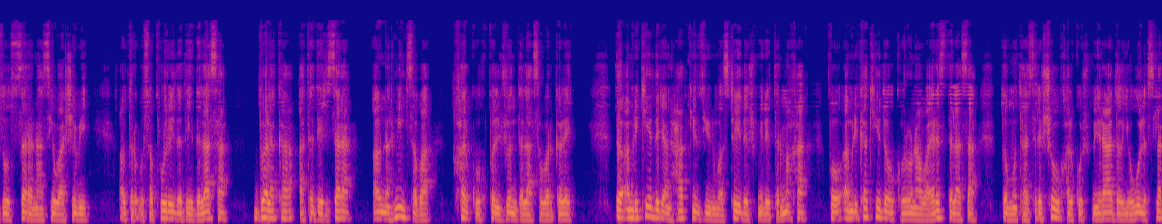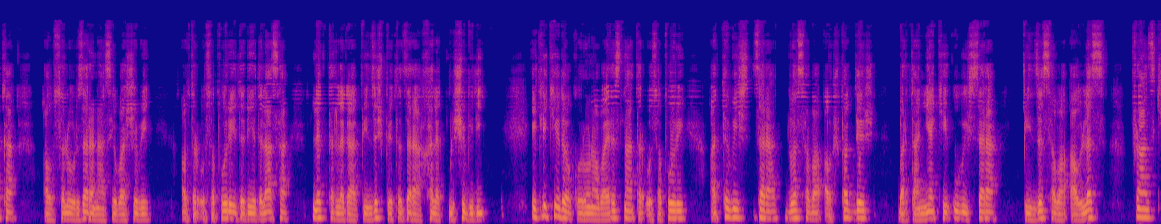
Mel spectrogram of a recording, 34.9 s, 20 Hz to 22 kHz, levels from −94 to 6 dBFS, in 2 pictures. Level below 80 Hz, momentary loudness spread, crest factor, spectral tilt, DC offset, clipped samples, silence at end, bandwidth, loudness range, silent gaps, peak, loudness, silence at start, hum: -66 dBFS; 7 LU; 16 dB; -5.5 dB/octave; under 0.1%; under 0.1%; 0 s; 15.5 kHz; 1 LU; none; -14 dBFS; -30 LUFS; 0 s; none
